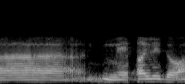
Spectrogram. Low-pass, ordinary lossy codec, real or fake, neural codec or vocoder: 3.6 kHz; none; fake; codec, 44.1 kHz, 2.6 kbps, SNAC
